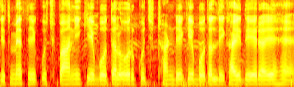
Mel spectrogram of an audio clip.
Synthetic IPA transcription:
d͡ʒɪsmẽsekʊt͡ʃʰpaːnikeboːt̪əlɔːɾkʊt͡ʃʰʈʰə̃ɳɖekeboːt̪əld̪ɪkʰaːid̪eːɾɐɦeɦɛ̃ː

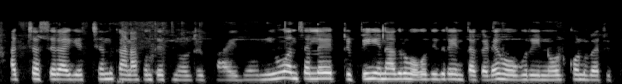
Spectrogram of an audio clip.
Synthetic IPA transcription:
ɐt͡ʃɐsɐɾaːɡiɐt͡ʃːɐnd̪kaːɳaːkunt̪et̪noːɽɾipaːjid̪eniːʋuɐnd̪sɐlːeʈɾipːiɡe̞ːnaːd̪ɾuɦoːɡod̪id̪ɾeint̪akɐɽe̞ɦo̞ːɡɾino̞ːɽko̞ɳɖbeɾit̪ː

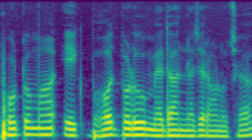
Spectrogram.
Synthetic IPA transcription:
foʈomãʔekbʱɔɔt̪̚bəɽũmɛd̪anːəd͡ʒəɾaɽ̃ũt͡ʃʰa

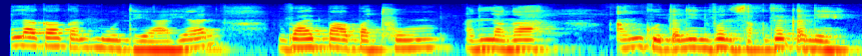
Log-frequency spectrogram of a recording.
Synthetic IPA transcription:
alakakɐnm̥ut̪ʰɐjaɦjanvajpapatʰumɐnlɐŋa | ʔɐŋkut̪ɐninvɔnsak̚vɛkɐni

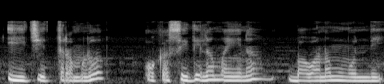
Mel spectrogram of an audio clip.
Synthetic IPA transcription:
iːt͡ʃit̪ɾɐmlo̞ː | ɔkɐsid̪ʱilɐmɐjnɐbʱɐʋɐnɐmund̪i

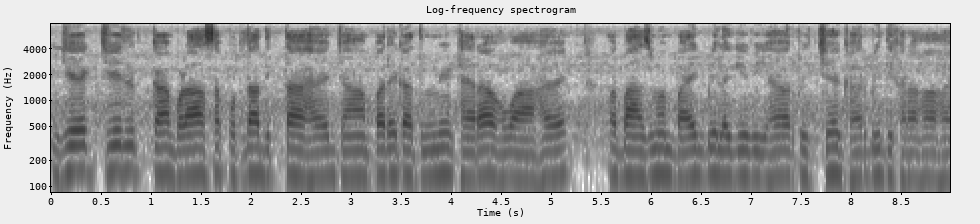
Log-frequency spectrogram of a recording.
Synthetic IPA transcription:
jeeːk̚t͡ʃiːlkabɐɽasapʊt̪ʰlad̪ɪkʰt̪aɦɛd͡ʒɐɦãpɐɾeːkɐd̪miʈʰɛːɾaɦʊaɦɛ | ɔːɾbaːzmẽbaːɪk̚bʱilɐɡiwiɦɛɔːɾpiːtːʃʰeɡʱɐɾbʱid̪ɪkʰɾɐɦaɦɛː

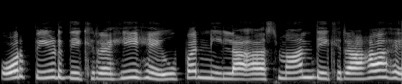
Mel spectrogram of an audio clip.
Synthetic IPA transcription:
ɔːɾpiːɽd̪ɪkʰɾɐɦiɦɛuːpəɾniːlaaːsmaːnd̪ɪkʰɾɐɦaɦɛː

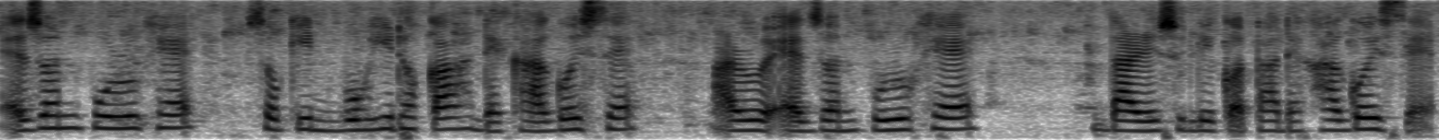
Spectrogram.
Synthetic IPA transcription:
ɛ̰zɔnpuɹuxʰɛsokitboɦitʰɔkadɛkʰaɡojsɛ | a̰ɹuʔɛ̰zɔnpuɹuxɛ | daɹisulikɔtʰadɛkʰaɡojsɛ̰

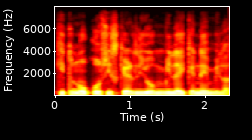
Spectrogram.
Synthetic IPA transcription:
kɪt̪nokoːsɪskɐɾlijomɪlekenɛ̃ĩmɪla

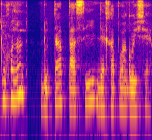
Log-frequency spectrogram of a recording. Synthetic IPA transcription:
tukʰɔnɔt | dutapasidɛkʰapʊwaɡojsɛ

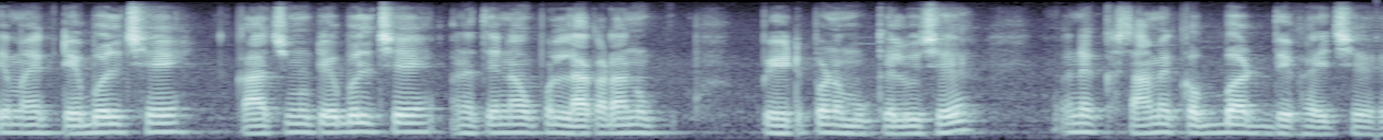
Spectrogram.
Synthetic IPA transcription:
t̪emãek̚ʈebəlt͡ʃʰekãt͡ʃnũʈebəlt͡ʃʰeə̰net̪enaupəɾlakɽanũ | peʈpəɳmukelũt͡ʃʰe | ə̰nesamekəbːaʈ̚d̪ekʰajt͡ʃʰe

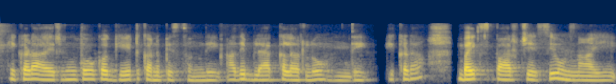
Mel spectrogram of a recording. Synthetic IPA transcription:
ikːɐɽɐjɐɾɐnt̪oːɔkɐɡeːʈkɐnipist̪und̪iɐd̪iblaːkːɐlɐɾloːund̪iː | kːɐɽɐbɐjkspaːɾt͡ʃe̞ːsiuɳːaːji

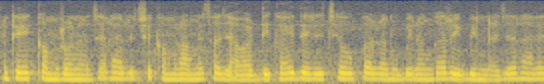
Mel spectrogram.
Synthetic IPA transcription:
ʈʰekːəmɾonəd͡ʒəɾaːɾet͡ʃʰekəmɾamẽsɐd͡ʒa̰ːʋəʈ̚d̪ɪkʰaːid̪eːɾet͡ʃʰeupəɾːə̃ŋɡbiɾə̃ŋɡaɾibinːɐd͡ʒəɾaɾe

